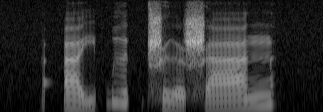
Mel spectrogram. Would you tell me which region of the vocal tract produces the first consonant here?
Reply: throat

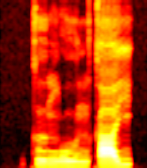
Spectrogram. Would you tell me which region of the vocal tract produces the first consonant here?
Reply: velum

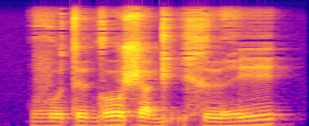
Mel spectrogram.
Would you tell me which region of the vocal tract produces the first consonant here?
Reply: lips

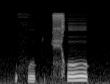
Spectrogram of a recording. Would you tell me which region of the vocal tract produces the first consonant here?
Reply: lips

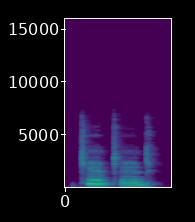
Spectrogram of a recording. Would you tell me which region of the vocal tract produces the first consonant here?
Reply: retroflex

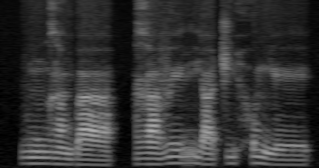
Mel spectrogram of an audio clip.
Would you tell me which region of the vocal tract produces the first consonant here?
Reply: lips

